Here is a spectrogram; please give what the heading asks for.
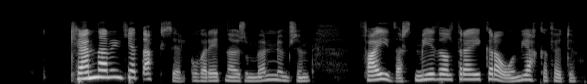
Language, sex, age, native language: Icelandic, female, 30-39, Icelandic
